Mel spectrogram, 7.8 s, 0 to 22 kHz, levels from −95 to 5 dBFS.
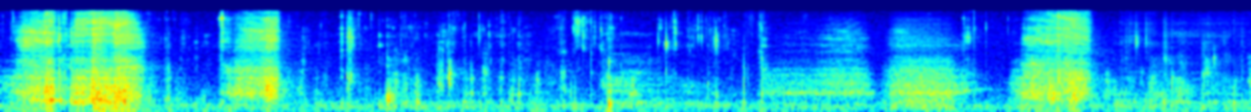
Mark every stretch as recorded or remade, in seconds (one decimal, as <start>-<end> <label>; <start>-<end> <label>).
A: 0.0-7.0 recorded; 7.0-7.8 remade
